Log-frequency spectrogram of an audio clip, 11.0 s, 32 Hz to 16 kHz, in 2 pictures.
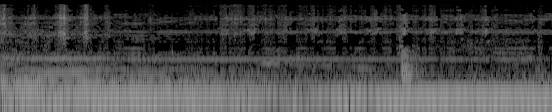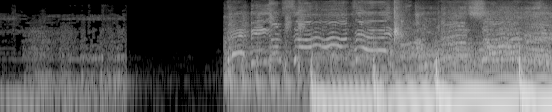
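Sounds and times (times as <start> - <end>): electric hair clippers buzzing: 0.0 - 6.6
rasping of hair cutting: 0.0 - 6.8.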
